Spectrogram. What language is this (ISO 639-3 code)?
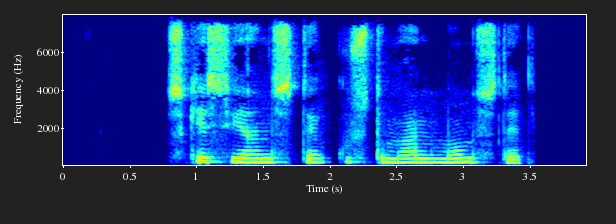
chm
